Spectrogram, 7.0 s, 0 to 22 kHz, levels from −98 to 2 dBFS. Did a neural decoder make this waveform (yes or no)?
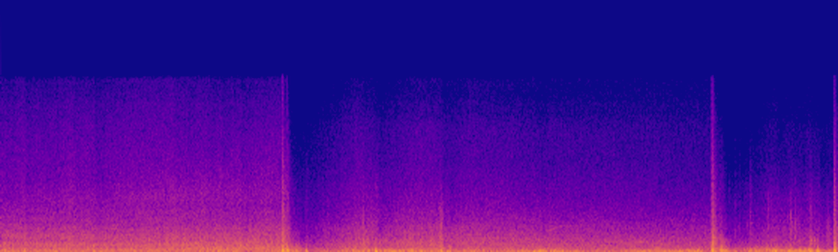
no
